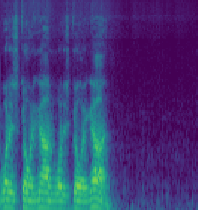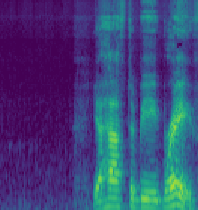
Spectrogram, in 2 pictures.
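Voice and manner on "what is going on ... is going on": normal talking voice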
